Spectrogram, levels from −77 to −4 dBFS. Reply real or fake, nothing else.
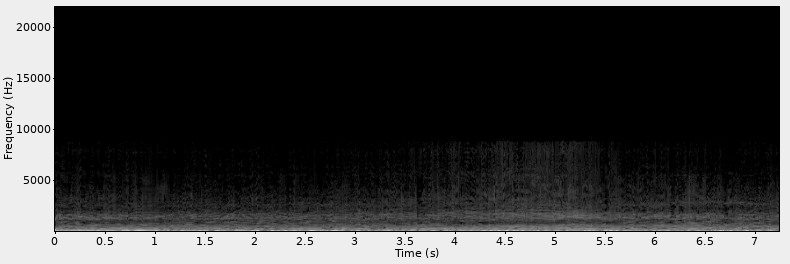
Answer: fake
